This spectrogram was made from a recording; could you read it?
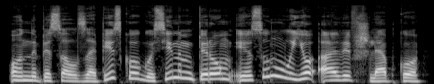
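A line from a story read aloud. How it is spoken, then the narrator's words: Giggling. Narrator (Russian): хихикает Сарика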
